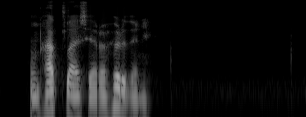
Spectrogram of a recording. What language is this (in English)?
Icelandic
